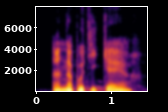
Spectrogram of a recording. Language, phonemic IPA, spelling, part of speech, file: French, /a.pɔ.ti.kɛʁ/, apothicaire, noun, Fr-apothicaire.ogg
- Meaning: apothecary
